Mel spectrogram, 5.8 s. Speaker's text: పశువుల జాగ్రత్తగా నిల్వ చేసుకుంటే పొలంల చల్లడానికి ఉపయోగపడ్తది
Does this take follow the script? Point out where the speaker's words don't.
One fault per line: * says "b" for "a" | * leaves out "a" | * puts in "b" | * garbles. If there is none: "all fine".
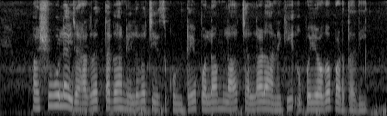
all fine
